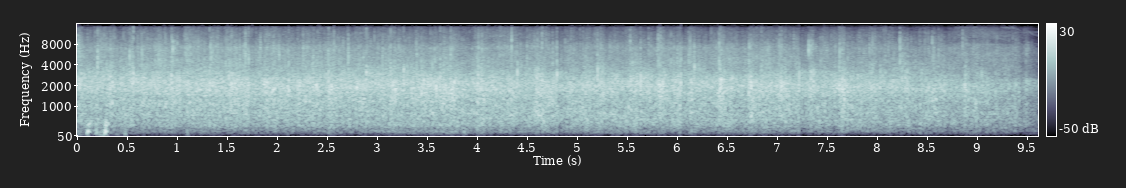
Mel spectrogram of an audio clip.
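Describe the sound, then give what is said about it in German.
A conference audience claps steadily for the interpreters in the translation booth, a dense wash of applause that holds strong for the whole stretch and only eases slightly at the very end, with no voices on top. “Ich finde, da haben sich die Leute, die da hinten immer in der Kabine sitzen, da ist es dunkel und eng, auch mal einen Applaus für verdient.”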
